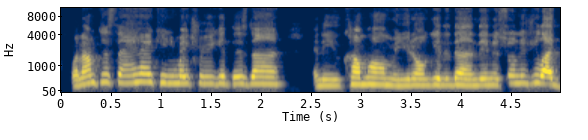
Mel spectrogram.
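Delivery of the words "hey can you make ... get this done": acted sweet, courteous polite tone, pitched up. Recalling asking the kids to get something done, imitating asking nicely. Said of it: "because I said it nicely a few times".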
